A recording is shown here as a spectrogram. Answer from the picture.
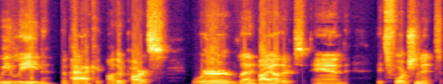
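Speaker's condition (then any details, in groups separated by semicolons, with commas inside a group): No condition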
